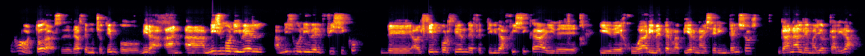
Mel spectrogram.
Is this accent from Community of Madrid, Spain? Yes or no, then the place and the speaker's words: yes; Madrid, Community of Madrid, Spain; Yo soy madrileño, como te he dicho, nacido a, 100 metros del Bernabéu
